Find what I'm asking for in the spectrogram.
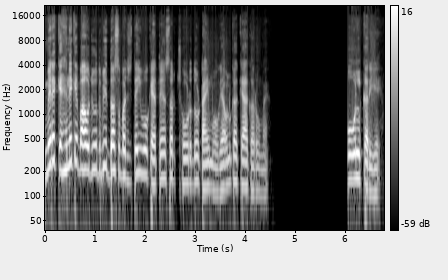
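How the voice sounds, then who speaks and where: A male maths teacher who speaks, leading an online class and quizzing his students as he works through sums. His voice sits fairly high and sounds smooth and resonant. It is recorded close to the mic in a dry space with no room sound. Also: no echo. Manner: lively teacher, asks the class questions and answers them himself; drops to low, quiet complaining when scolding students.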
